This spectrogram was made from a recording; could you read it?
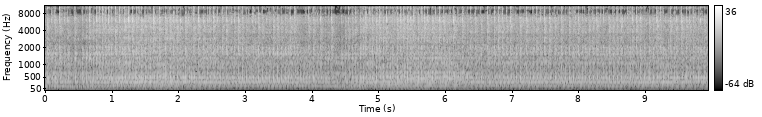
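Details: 1986 Kawasaki KX125 two-stroke, choke fixed, petcock on, float bowl full: buzzy tone surging and sagging, dipping near four seconds, never settling to idle; owner suspects lean running from insufficient fuel, pilot jet/needle considered.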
